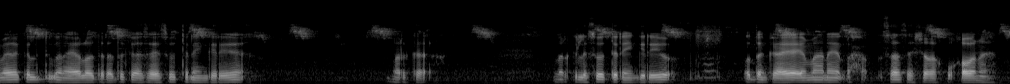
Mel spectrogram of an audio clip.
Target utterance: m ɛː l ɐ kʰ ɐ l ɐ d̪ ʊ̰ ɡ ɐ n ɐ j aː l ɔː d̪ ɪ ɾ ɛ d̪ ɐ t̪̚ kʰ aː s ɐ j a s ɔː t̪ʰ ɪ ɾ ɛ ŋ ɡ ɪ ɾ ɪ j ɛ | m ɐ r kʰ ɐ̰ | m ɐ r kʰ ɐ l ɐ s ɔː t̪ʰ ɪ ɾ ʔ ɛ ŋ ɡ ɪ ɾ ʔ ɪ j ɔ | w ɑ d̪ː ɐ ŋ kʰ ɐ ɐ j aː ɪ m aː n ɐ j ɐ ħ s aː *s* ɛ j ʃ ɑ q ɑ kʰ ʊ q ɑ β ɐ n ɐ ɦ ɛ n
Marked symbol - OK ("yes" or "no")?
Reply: yes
